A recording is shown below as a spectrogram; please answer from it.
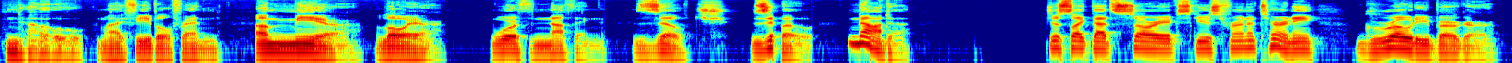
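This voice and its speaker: A man's voice: sits low, expressive, unhurried. An actor playing a pompous, menacing corporate boss in a video game, sneering and theatrical as he talks down to people. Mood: sneering, condescending. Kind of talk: dramatic video game character acting.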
